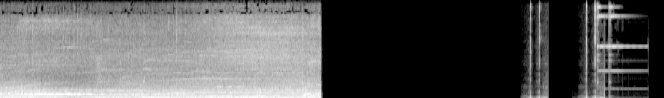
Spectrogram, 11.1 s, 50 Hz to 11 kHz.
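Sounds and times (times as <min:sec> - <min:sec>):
short bell ding: 0:10.0 - 0:10.8.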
